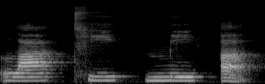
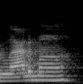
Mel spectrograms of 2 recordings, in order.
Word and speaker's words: Latimia: name is spelled l-a-t-i-m-i-a so la ti me uh so getting virginia or latima or latina from that i just don't get it but you know i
